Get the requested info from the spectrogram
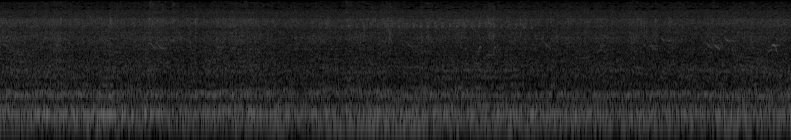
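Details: Busy honey bees at an established Michigan hive on the first warm spring day, foraging pollen from tree buds; a dense, continuous droning hum of many wings, even and unbroken throughout.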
